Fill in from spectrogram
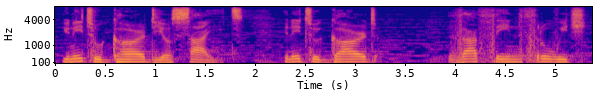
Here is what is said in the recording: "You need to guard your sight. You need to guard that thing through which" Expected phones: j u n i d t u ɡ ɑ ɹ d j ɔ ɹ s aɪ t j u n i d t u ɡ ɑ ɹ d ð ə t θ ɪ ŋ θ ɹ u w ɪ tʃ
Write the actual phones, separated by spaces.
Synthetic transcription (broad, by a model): j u n i d t u ɡ ɑ ɹ d j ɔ s aɪ t j u n i d t u ɡ ɑ ɹ d ð ə t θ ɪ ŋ θ ɹ u w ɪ tʃ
